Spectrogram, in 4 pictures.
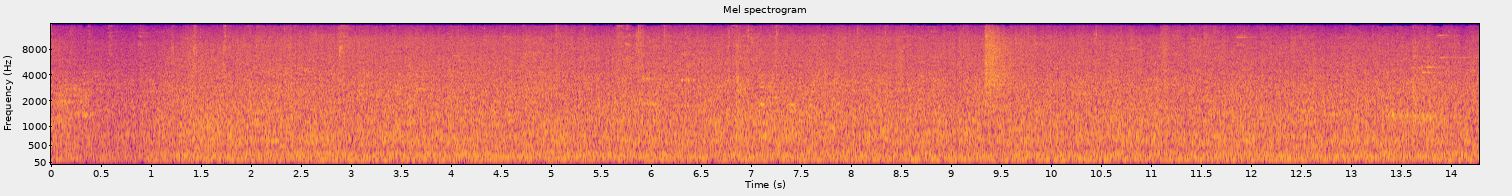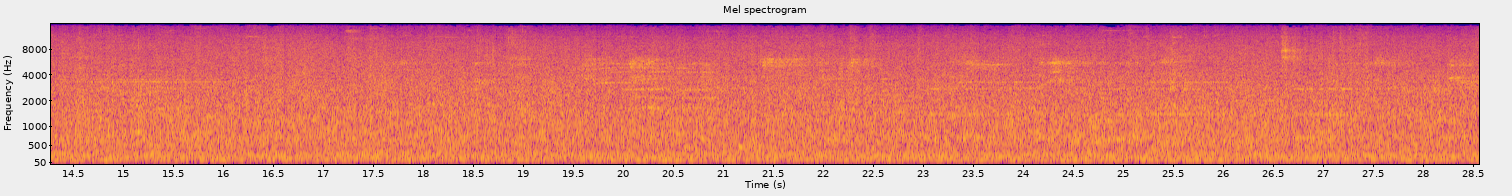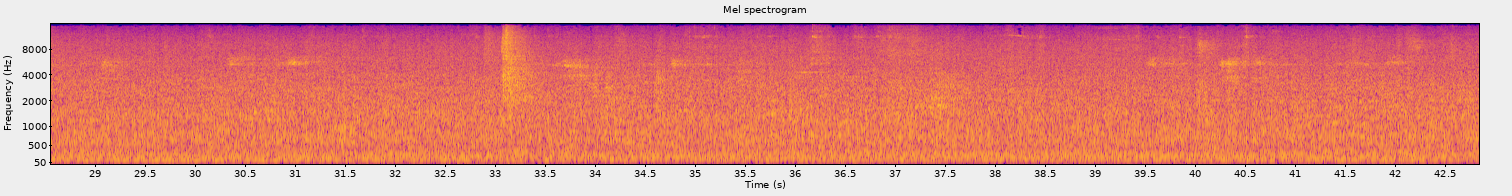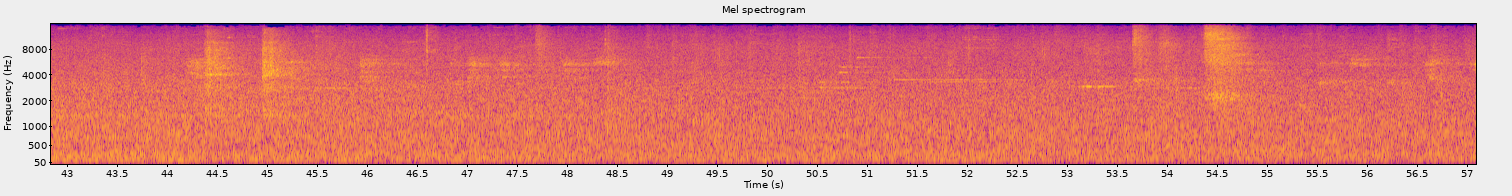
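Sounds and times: electric train equipment humming: 0.0s - 57.0s
station noise: 0.0s - 57.0s.

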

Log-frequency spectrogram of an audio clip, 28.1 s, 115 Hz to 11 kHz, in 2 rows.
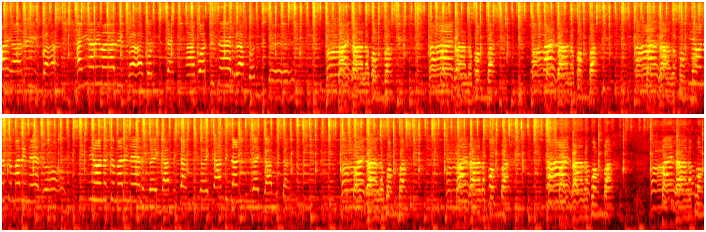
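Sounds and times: maracas shaking: 0.0s - 28.0s
strummed string instruments: 0.0s - 28.0s.

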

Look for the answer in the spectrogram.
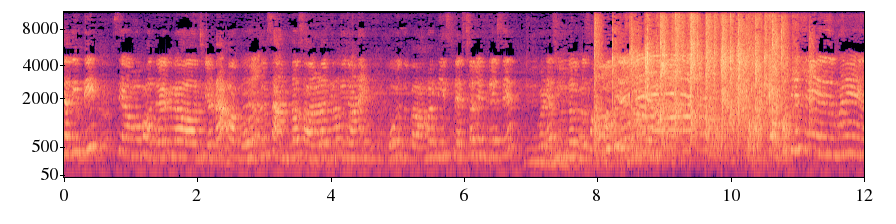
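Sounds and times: small audience clapping: 7.9s - 11.5s.

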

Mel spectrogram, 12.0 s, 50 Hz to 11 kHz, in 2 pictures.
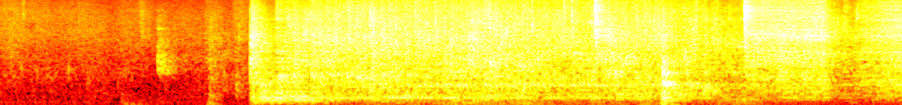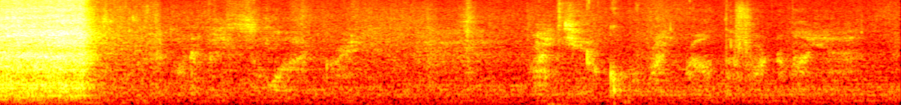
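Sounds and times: toilet flushing water rush: 1.7s - 7.1s.

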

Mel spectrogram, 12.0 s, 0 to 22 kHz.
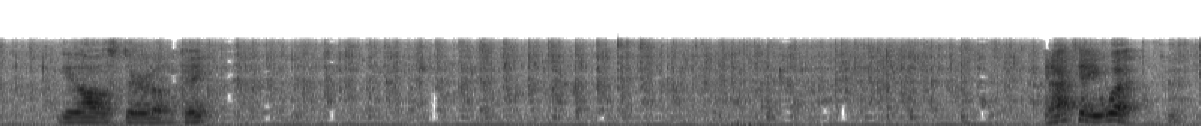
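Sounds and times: liquid sloshing in a bowl: 0.0s - 12.0s
whisk ticking against metal: 0.0s - 12.0s.

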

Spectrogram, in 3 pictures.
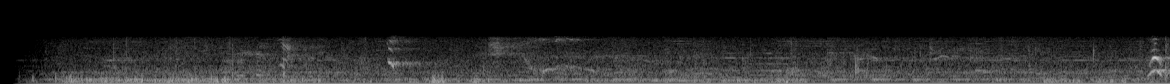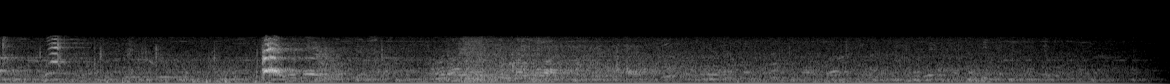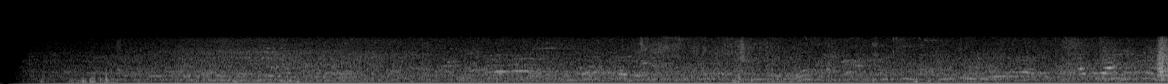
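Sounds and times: outdoor background murmur: 0.1s - 35.0s
steady street hum: 0.1s - 35.0s
dog barking: 3.9s - 4.2s, 11.5s - 11.8s, 14.3s - 14.8s.

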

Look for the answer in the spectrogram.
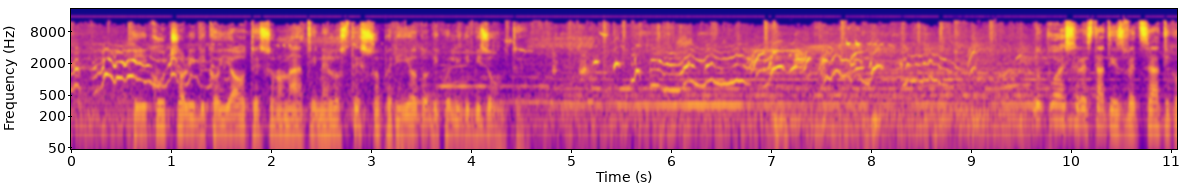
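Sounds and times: coyote pups whining: 0.0s - 2.4s, 4.4s - 9.7s
background music with held notes: 2.6s - 11.0s.

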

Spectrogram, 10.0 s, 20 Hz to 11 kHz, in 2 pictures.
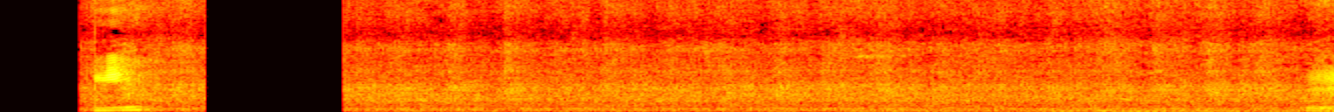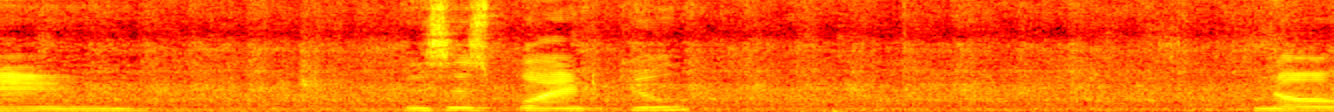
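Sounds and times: steady rumbling noise: 1.6s - 10.0s.

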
